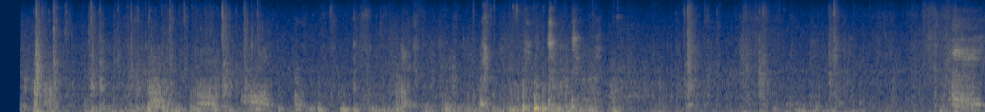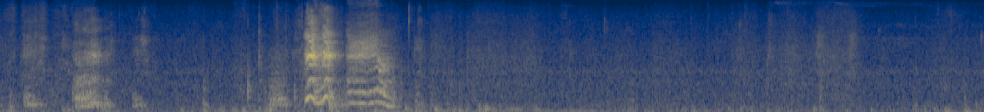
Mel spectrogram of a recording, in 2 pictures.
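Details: Eight-week-old Yorkshire Terrier puppies playing with a tunnel indoors, heard as quick panting breaths, soft whimpers and short scuffling bursts, with a louder cluster of sharp yips near the thirteenth second in a small room.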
